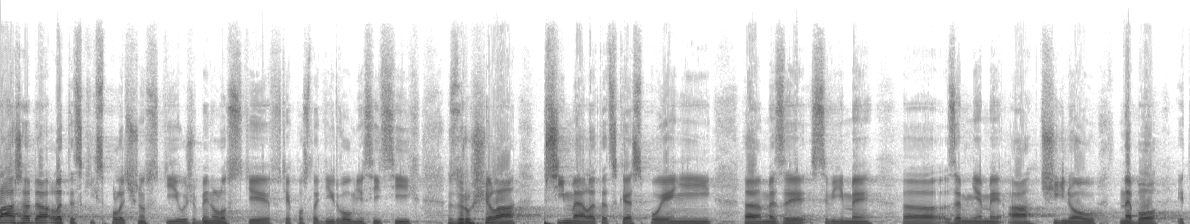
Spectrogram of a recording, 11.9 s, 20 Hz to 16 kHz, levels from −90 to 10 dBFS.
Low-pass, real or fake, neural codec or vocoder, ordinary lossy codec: 14.4 kHz; real; none; AAC, 96 kbps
